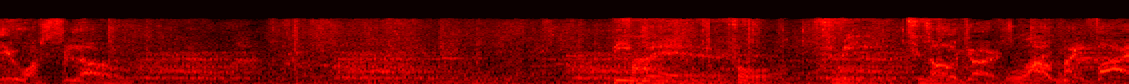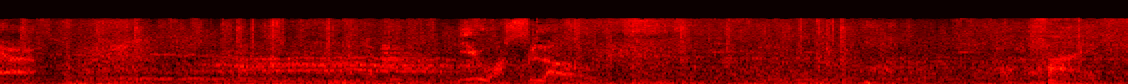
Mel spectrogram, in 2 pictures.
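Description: Fantasy battle sounds of spells whooshing and crackling fill the air.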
